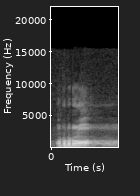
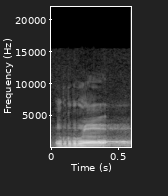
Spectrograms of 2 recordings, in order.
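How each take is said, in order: Both takes have the same delivery.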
